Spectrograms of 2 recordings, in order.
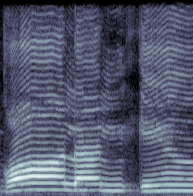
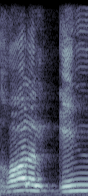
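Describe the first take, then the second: First: The n is hidden as a nasal hum. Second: The n is pronounced fully and clearly. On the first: The speaker calls it right. "macam juga wa qala al in" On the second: The speaker calls it wrong. "bukan qala al in, in itu dengar nunnya"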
